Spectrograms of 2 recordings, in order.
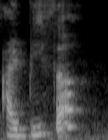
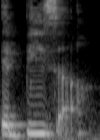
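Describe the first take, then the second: First: The middle consonant is a soft 'th' sound. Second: The middle consonant is a plain 'z' sound. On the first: "with a th" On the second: "or Ibiza"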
